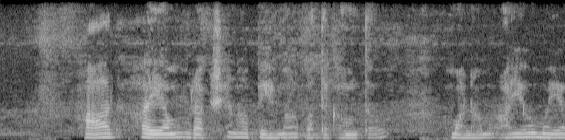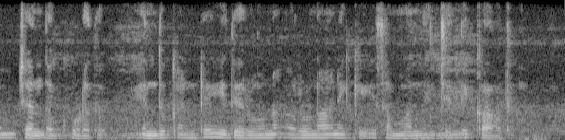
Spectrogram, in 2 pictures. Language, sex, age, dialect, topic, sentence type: Telugu, female, 25-30, Central/Coastal, banking, statement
